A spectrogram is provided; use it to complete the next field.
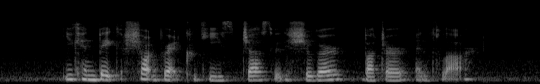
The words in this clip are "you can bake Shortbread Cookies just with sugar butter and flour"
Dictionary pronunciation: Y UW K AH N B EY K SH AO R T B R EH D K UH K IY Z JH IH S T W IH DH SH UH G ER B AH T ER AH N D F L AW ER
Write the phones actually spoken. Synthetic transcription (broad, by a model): Y UW K AH N B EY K SH AO T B R EH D K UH K IY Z JH IH S T W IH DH SH UH G ER B AH T ER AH N F L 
